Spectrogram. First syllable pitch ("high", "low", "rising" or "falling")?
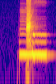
high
